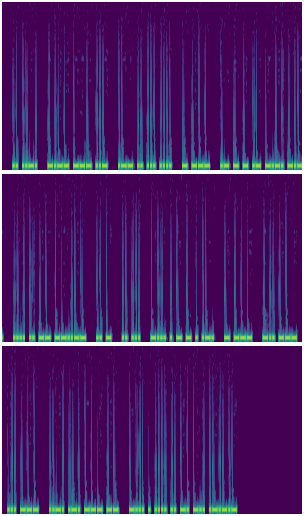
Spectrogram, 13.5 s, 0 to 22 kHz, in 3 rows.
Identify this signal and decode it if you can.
Morse code, heard as a keyed tone, about 50 wpm, 700 Hz. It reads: IF YOU WISH TO ATTACK HIM, IT IS BETTER TO DO SO FROM BEHIND.
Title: Sentences from Top 1600 Words 50wpm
